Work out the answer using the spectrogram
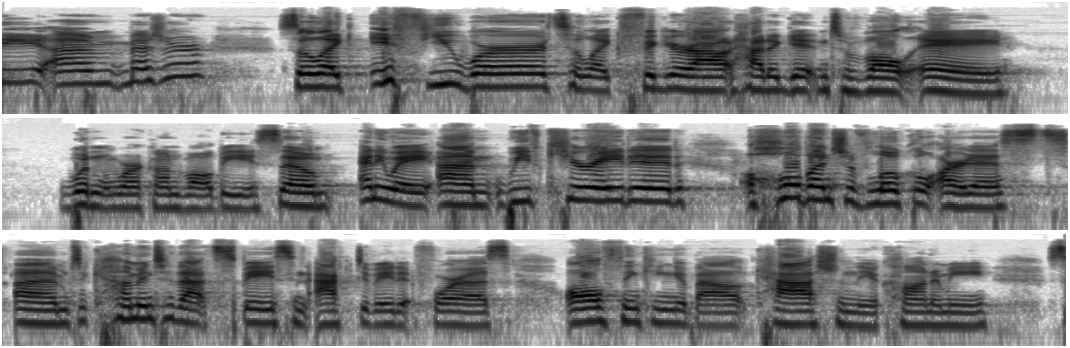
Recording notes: a live Q&A at an event in San Francisco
